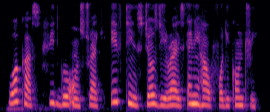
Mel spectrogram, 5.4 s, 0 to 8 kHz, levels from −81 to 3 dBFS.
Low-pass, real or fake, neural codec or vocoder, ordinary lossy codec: 7.2 kHz; fake; autoencoder, 48 kHz, 128 numbers a frame, DAC-VAE, trained on Japanese speech; Opus, 32 kbps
